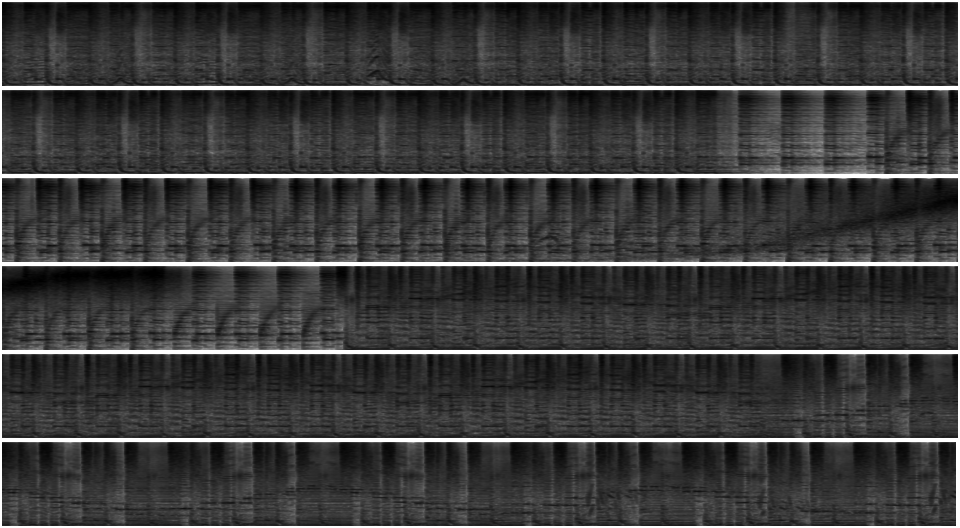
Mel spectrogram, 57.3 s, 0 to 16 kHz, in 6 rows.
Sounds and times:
Trance music: 0:00.0 - 0:46.1.

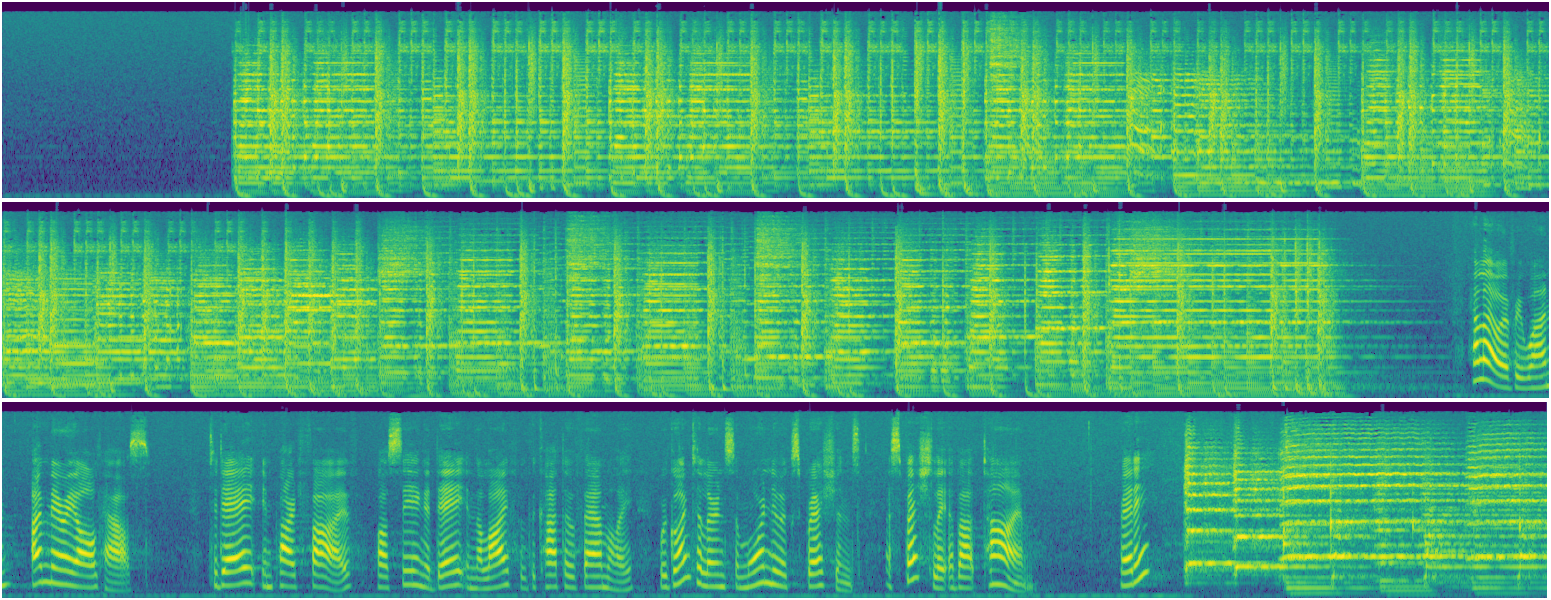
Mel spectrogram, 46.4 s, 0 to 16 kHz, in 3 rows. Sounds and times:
Music: 0:02.3 - 0:30.8, 0:42.7 - 0:46.3
Speech: 0:30.2 - 0:32.4, 0:33.0 - 0:41.3, 0:42.1 - 0:42.6.

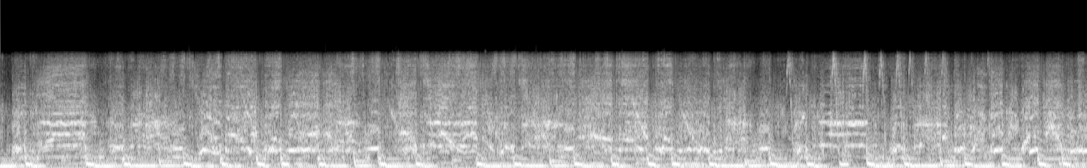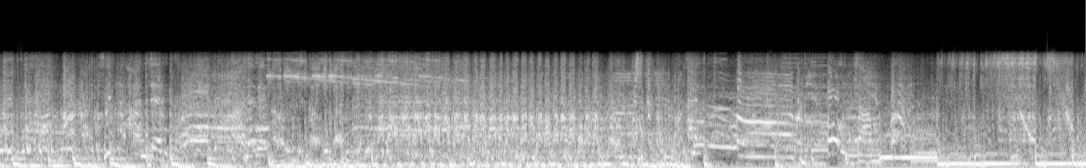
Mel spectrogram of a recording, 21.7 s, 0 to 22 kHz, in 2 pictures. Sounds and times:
Music: 0:00.0 - 0:21.7.

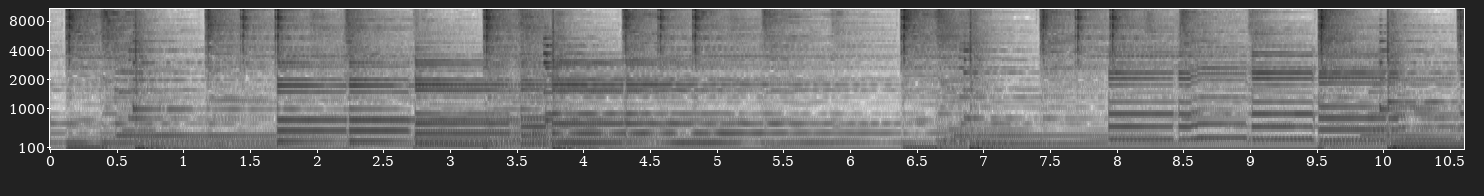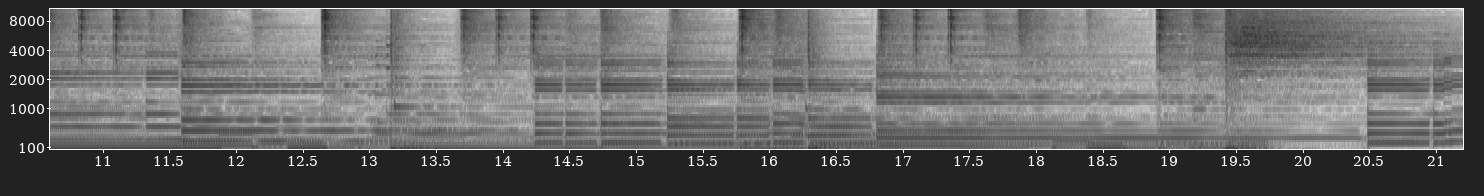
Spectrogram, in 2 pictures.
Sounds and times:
Acoustic guitar: 0:00.0 - 0:21.2.

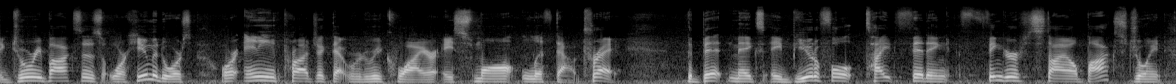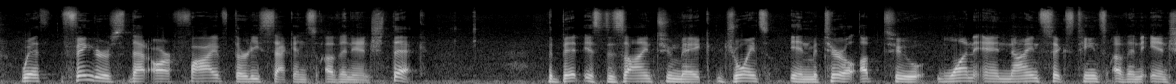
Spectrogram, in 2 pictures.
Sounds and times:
Speech: 0:00.0 - 0:06.2, 0:06.9 - 0:16.0, 0:17.2 - 0:23.5.

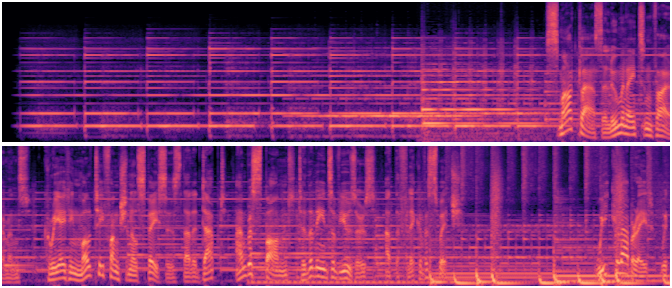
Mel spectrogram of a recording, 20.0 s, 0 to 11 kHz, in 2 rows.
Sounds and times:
Music: 0:00.2 - 0:20.0
Speech: 0:08.2 - 0:17.0, 0:18.9 - 0:20.0.

